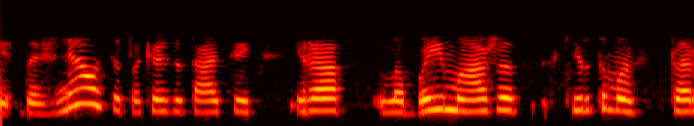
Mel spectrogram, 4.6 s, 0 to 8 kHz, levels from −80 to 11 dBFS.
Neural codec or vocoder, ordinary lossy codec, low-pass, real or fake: codec, 16 kHz, 4 kbps, X-Codec, WavLM features, trained on Multilingual LibriSpeech; MP3, 24 kbps; 7.2 kHz; fake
